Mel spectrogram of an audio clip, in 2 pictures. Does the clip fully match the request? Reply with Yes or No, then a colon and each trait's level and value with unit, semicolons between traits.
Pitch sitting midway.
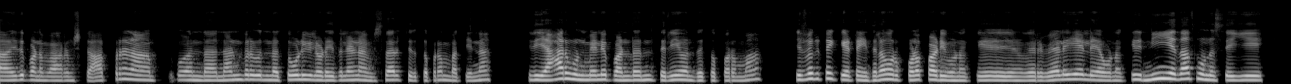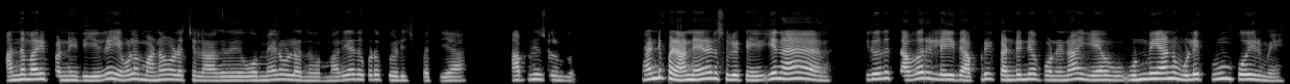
No: high, 210 Hz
